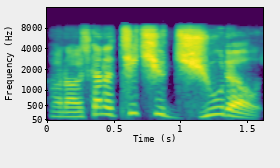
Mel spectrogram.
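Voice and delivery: ordinary delivery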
